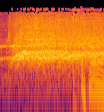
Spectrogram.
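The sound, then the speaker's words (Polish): Applause welcoming a new correspondent into a listeners' group: a dense, steady wash of clapping that starts after a brief quieter moment and runs on, with a sustained tone beneath it and a voice entering near the end. “No i tak to witamy pana Michała oklaskami w budzikowym gronie.”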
